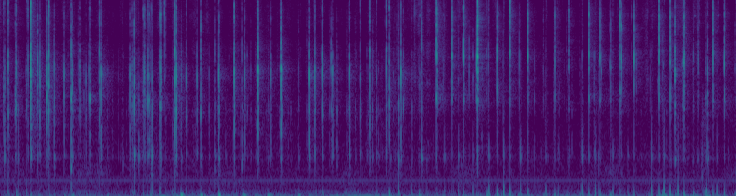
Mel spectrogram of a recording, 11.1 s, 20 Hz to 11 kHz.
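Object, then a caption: Plastic game controller. A hollow black plastic game controller is held in both hands while its buttons are pressed and its surface is tapped with fingertips. Around 55 quick, dry, bright clicks and taps come in an irregular rapid stream and die away instantly. A faint steady low hum sits underneath.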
